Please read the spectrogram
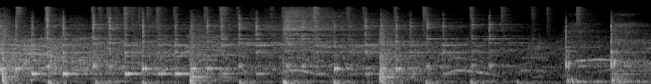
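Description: Live drums and percussion played without other instruments prominent: a fast run of struck hits with a repeated ringing, pitched strike among them. The playing thins out and gets quieter near the end, then a loud hit lands just before the close.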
